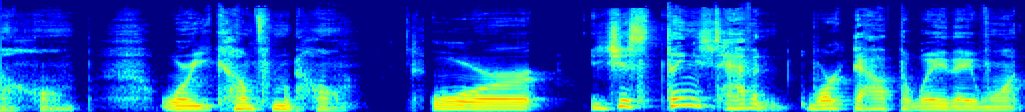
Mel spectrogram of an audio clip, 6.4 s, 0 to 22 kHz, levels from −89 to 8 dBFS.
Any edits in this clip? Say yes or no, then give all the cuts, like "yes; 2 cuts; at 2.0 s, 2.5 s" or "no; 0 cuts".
yes; 3 cuts; at 1.8 s, 2.6 s, 4.4 s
